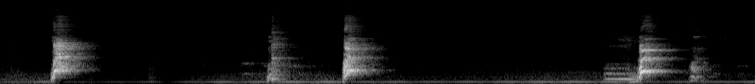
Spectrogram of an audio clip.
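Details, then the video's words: Belgian Malinois giving extreme barking: loud, harsh single barks spaced a second or more apart, five in all, the last two close together, over a low constant hum. "Extreme Barking | Belgian Malinois"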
